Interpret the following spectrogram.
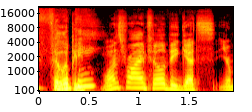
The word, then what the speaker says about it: Philippe: Once Ryan Phil, how do you pronounce the last name? Philippy.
